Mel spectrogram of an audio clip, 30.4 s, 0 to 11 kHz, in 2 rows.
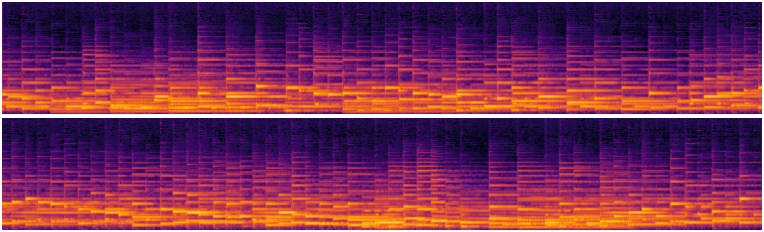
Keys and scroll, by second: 6.4 ctrl+z, 26.5 ctrl+c, 26.6 ctrl+v.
